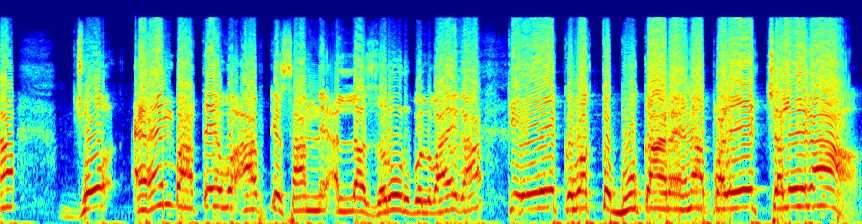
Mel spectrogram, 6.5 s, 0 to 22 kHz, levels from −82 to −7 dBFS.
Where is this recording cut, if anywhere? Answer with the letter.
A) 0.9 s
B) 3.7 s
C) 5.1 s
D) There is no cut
B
